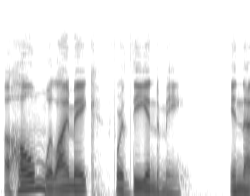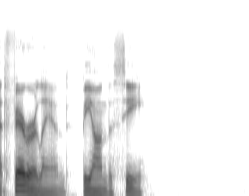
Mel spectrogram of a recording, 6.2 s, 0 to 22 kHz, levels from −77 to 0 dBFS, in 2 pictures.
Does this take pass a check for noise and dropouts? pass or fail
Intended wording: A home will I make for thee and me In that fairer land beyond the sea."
pass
